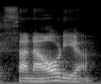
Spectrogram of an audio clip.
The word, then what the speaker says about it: zanahoria: Even if it's in the middle of a word, like zanahoria, which we call H intercalada. Mm-hmm. Silent.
